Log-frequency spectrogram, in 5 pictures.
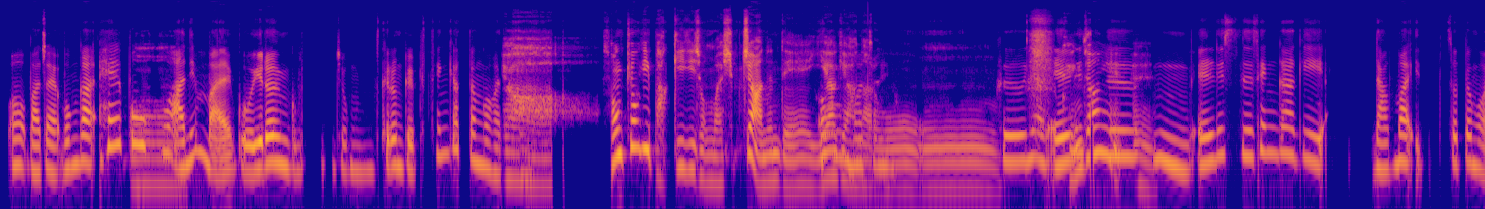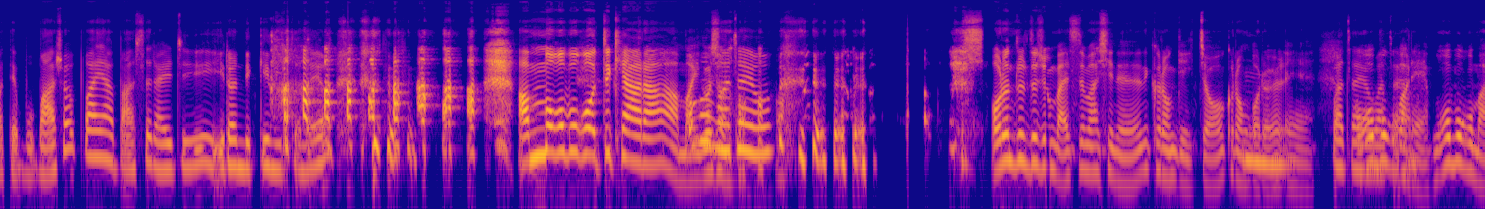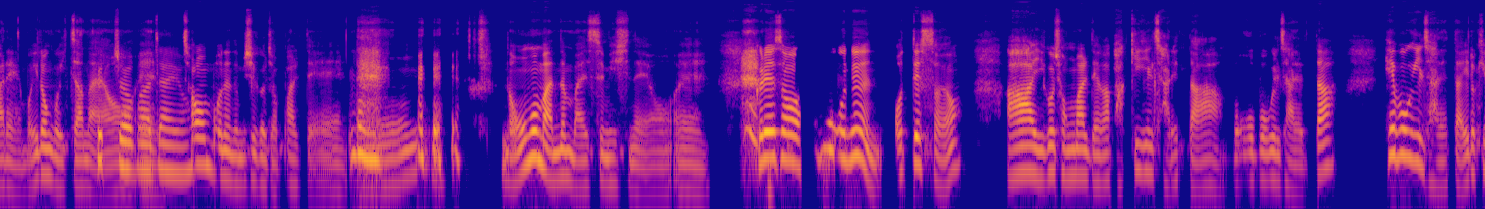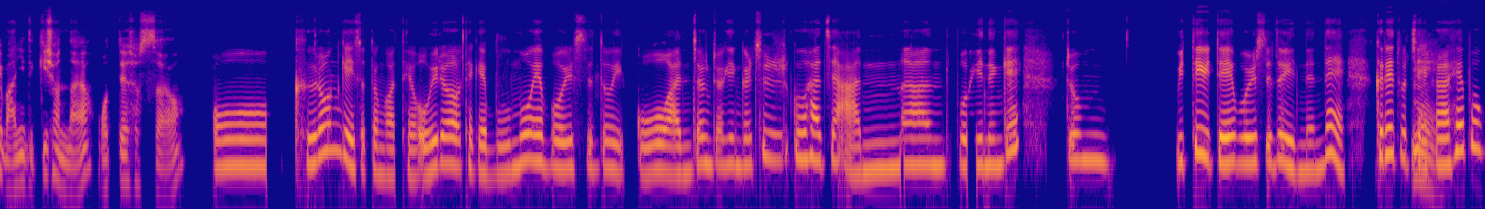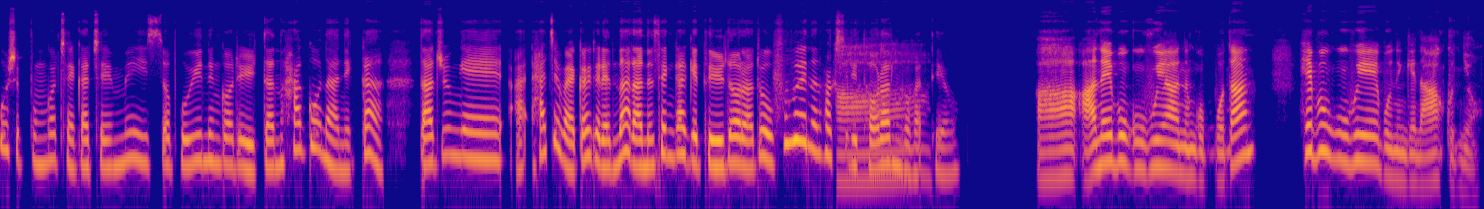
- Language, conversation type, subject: Korean, podcast, 좋아하는 이야기가 당신에게 어떤 영향을 미쳤나요?
- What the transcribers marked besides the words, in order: other background noise; tapping; laugh; laughing while speaking: "이거죠"; laugh; laugh; laughing while speaking: "네"; laugh; laugh; "어떠셨어요" said as "어때셨어요"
